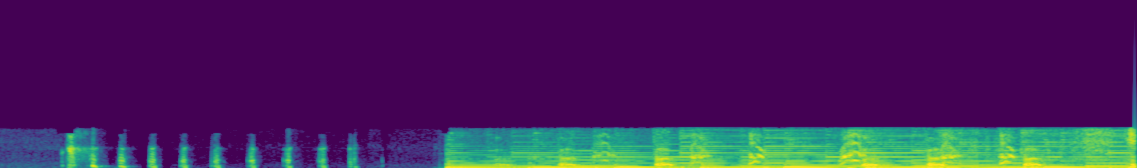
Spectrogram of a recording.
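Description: A dog gives a quick, evenly spaced run of about eight sharp, fairly loud barks, then stops as loud, dense music suddenly starts.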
